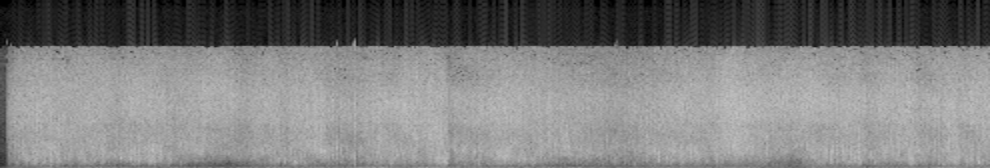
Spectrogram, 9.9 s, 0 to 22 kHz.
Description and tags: rustle.Carpet Scratch 2
recordings of various rustling sounds with a stereo Audio Technica 853A
screatch, carpet, noise, rub, scratch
